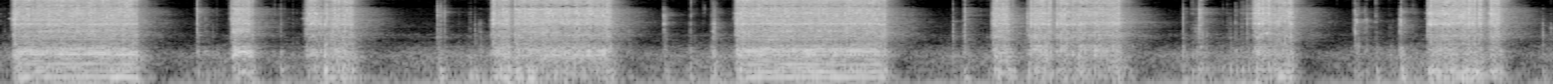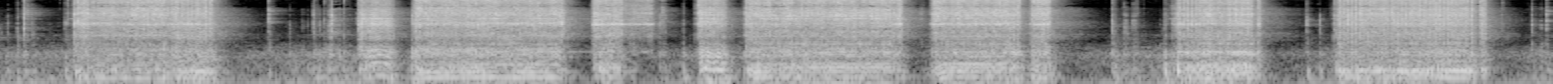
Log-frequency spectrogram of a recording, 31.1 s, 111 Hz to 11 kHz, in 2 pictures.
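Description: Cordless impact driver hammering in repeated bursts of a second or so with short pauses, running 3/8"-16 bolts into freshly tapped holes to fasten a steel door-stop bracket tight against the frame.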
